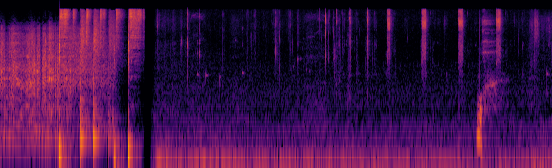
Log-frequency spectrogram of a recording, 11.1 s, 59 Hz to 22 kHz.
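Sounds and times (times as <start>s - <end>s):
low steady hum: 3.0s - 11.0s.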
